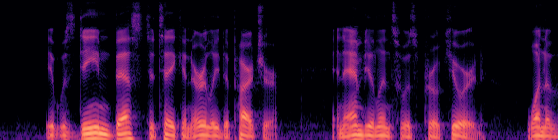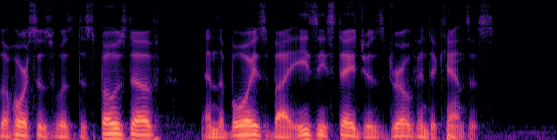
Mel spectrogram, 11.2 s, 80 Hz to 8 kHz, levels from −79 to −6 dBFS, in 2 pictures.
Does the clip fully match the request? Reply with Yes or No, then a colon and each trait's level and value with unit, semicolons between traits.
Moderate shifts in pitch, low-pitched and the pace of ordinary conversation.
Yes: average, 3.8 semitones; very low, 90 Hz; average, 155 wpm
